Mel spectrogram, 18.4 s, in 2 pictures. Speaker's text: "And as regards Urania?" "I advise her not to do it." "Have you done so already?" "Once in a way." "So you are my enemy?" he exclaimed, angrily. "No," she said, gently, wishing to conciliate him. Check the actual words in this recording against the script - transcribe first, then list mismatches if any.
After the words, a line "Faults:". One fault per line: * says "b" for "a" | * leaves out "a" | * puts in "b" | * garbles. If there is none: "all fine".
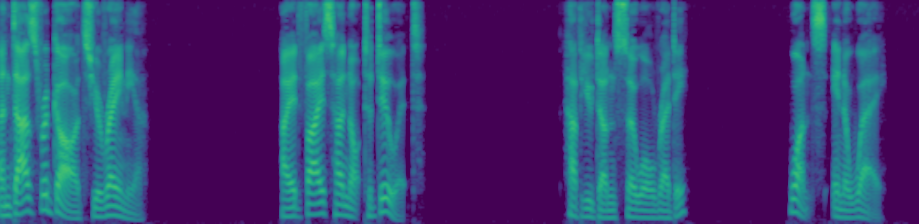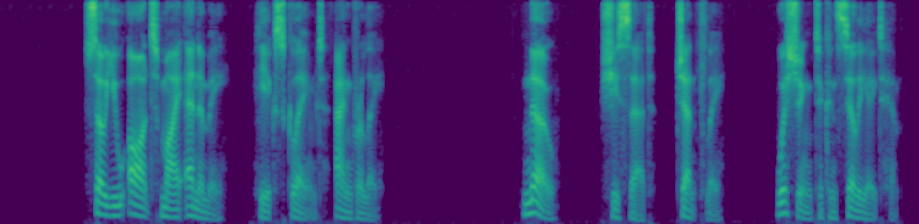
"And as regards Urania?" "I advise her not to do it." "Have you done so already?" "Once in a way." "So you aren't my enemy?" he exclaimed, angrily. "No," she said, gently, wishing to conciliate him.
Faults:
* says "aren't" for "are"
